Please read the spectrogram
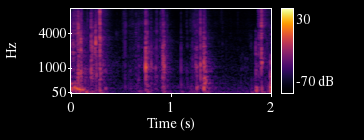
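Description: Tarot cards being handled as one is drawn from the deck: about four short, sharp card flicks with quiet gaps between.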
